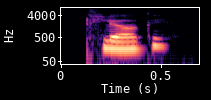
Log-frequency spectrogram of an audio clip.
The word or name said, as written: KLOKKES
